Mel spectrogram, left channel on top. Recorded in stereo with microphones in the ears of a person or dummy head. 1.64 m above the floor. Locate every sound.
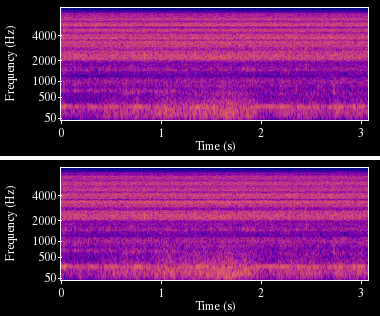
0.0 s running water: 10° left (ahead or behind)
